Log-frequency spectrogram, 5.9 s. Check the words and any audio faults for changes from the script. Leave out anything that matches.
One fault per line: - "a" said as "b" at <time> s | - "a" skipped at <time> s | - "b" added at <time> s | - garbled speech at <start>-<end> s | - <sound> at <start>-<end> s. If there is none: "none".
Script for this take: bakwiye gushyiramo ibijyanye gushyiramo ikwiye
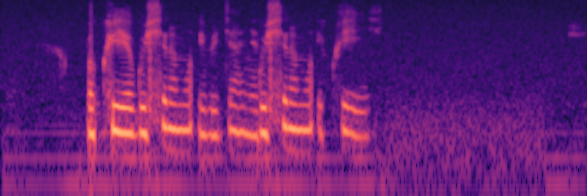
none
